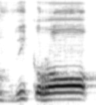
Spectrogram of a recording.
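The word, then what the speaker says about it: ذكرى: व अन्ना लहु ज़िक्रा, ज़िक्रा, रा पे जबर नहीं है, खड़ा जबर है ना, जबर हो या खड़ा जबर हो, मोटा पढ़ेंगे, 2 रकब भी करेंगे। या साइलेंट है, वो नहीं पढ़ी जाएगी, गिर जाएगी वो।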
